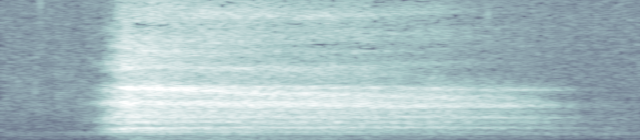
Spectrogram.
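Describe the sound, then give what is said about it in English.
A single deep, slow exhale makes a soft, breathy rush of air lasting a little over two seconds, alone with no talk. “I'm taking an exhale. So I ask you guys to let's take a deep breath.”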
